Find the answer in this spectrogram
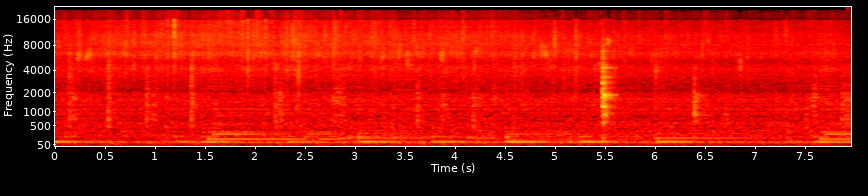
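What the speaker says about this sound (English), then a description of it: "We put garlic, spring onion and a carrot and fry for 10 seconds." Garlic, spring onion and carrot sizzle steadily in hot oil while being stirred, with a low mechanical hum running underneath throughout.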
